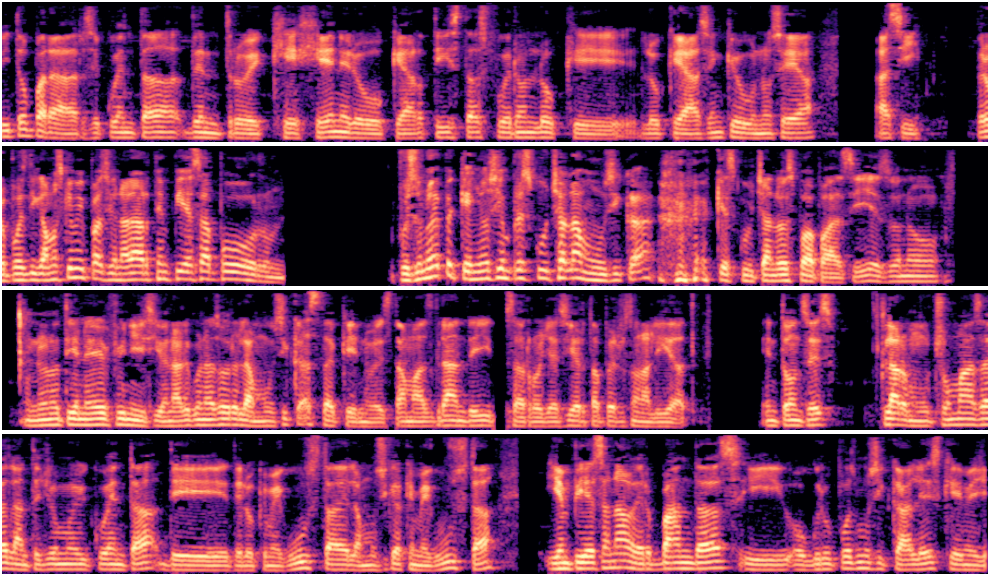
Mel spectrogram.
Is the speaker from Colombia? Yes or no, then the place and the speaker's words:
yes; Colombia; tengo 18 años y así como dice Milton, mucho gusto, soy de Colombia.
